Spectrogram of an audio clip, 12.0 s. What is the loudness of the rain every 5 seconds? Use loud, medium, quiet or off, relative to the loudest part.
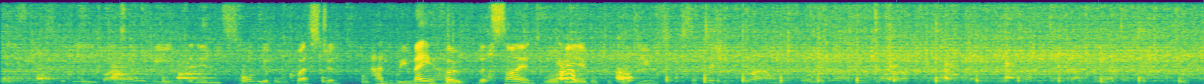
medium, loud, loud.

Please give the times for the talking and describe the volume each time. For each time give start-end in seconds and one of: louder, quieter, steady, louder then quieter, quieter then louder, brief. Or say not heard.
0.1-11.3 louder then quieter.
